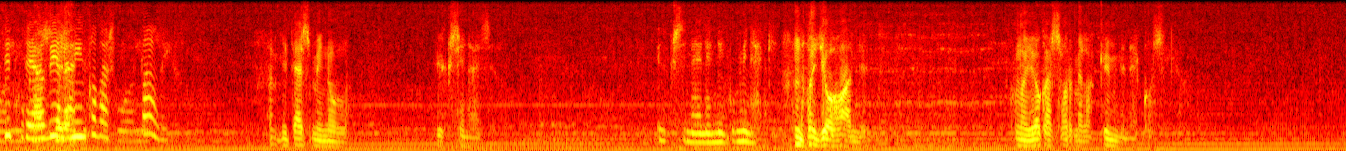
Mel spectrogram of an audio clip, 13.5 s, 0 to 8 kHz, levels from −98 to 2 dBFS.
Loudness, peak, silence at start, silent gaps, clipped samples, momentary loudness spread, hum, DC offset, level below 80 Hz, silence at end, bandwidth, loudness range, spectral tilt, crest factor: -23 LUFS; -6 dBFS; 0 s; none; under 0.1%; 24 LU; 50 Hz at -45 dBFS; 0.4%; -42 dBFS; 0 s; 8 kHz; 8 LU; -6 dB/octave; 20 dB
